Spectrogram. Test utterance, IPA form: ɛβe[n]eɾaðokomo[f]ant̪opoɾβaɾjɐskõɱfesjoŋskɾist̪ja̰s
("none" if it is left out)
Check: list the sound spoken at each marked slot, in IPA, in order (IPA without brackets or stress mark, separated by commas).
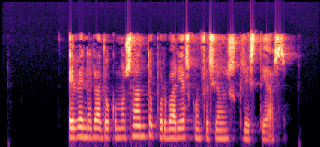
n, s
